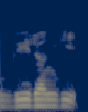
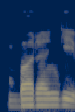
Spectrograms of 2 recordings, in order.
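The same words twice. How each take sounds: First: विरंगी with an 'i' in the first syllable; correct pronunciation. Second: बरंगी with an 'a' in the first syllable; misread pronunciation. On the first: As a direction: say विरंगी, 'vi-ran-gi', as the corrected reading. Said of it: "इसे कैसे पढ़ेंगे?". (विरंगी, पहले अक्षर में छोटी इ के साथ) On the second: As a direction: say बरंगी, 'ba-ran-gi', as the mistaken reading. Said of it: "बरंगी नहीं". (बरंगी, गलत उच्चारण में पहला अक्षर 'ब') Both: Shown as a demonstration.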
